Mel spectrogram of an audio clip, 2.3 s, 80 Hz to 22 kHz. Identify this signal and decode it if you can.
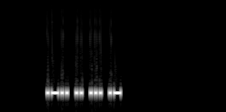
Morse code, heard as a keyed tone, about 48 wpm, 700 Hz. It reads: LISA
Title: USA Common Names - Max 5 Letters - 50wpm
